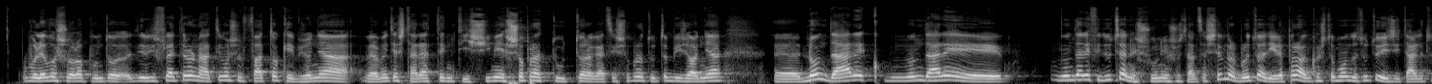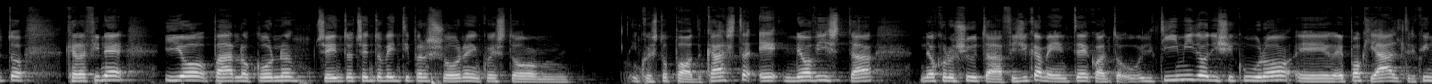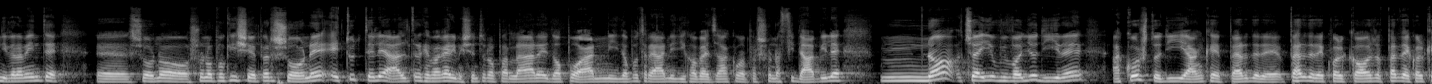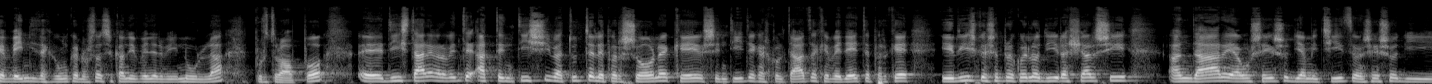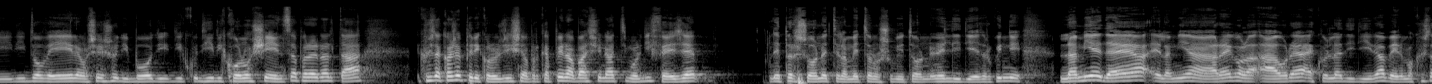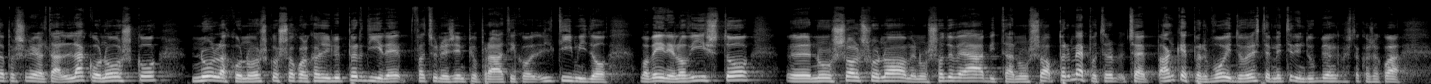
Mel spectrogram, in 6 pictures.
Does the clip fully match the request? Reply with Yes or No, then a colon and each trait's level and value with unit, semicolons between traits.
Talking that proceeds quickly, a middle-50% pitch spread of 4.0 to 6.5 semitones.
No: fast, 180 wpm; average, 3.6 semitones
